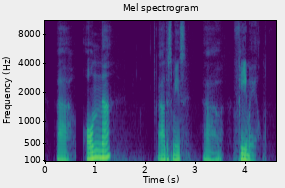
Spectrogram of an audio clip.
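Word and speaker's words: 女: If I were to pronounce onna, this means female. Ondo, this means temperature. So in these cases, these N are pronounced as N.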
